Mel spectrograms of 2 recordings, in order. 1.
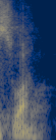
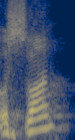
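Kata ini diawali dengan vokal 'i'. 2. Kata ini diawali dengan vokal 'u'. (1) "riwayat Qalun Warash dari Nafi' bisa dibaca dengan iswah" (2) "uswah itu dalam riwayat Hafs"

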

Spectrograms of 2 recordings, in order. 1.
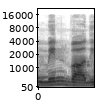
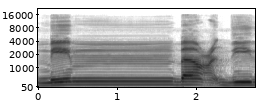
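पहले शब्द का अंत एक सादे n की ध्वनि से होता है। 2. पहले शब्द का अंत एक नासिकीकृत m की ध्वनि से होता है। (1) "यहाँ लफ्ज़ है मिन बादी" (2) "नून को मीम के साथ तब्दील कर देते हैं"

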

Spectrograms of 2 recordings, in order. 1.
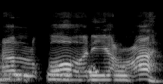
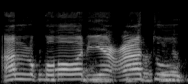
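এই বাক্যাংশটি ছোট 'হ' ধ্বনি দিয়ে শেষ হয়। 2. এই বাক্যাংশটি পূর্ণ 'ত' ধ্বনি দিয়ে শেষ হয়।

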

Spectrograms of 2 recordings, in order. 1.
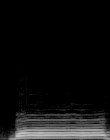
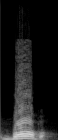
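تُقال الكلمة بطريقة مبالغ فيها. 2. تُقال الكلمة بطريقة طبيعية. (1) "ما اقولش بابا، هو ما بتتقالش كده" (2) "اقول الكلمات زي ما هي بواقعها"

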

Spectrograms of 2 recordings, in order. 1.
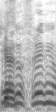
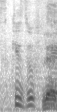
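تبدأ الكلمة بصوت sh. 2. تبدأ الكلمة بصوت sk. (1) "شيزوفرينيا بجد؟" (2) "لا سكيزوفرينيا طبعا"

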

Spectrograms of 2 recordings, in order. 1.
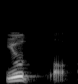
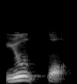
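Pantulan pada t terdengar ringan dan alami. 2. Pantulan pada t terdengar ringan dan alami.

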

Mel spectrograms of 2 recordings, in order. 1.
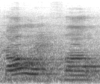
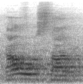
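মাঝের ব্যঞ্জনটি একটি নরম th ধ্বনি। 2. মাঝের ব্যঞ্জনটি একটি শীষের s ধ্বনি। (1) "সঠিকটা হবে কি কাউ তার" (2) "এভাবে আমাদের হয়ে যায়"

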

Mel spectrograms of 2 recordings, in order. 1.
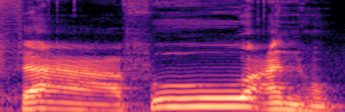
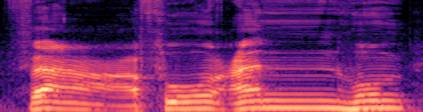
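الحركة بعد الفاء ممدودة. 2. الحركة بعد الفاء قصيرة. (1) "مش فاعفو عنهم" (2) "ليس مدا طبيعيا، فاء مضمومة فقط"

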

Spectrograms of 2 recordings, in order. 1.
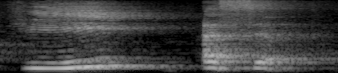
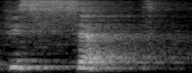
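تُنطق كل كلمة كاملة ومنفصلة. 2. تندمج الكلمتان، فتُحذف الحركة والأداة. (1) "في الأصل" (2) "بالتنغيم الطبيعي، بالحديث الطبيعي"

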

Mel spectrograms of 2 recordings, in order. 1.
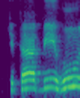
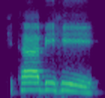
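Kelime u ünlüsüyle biter. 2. Kelime i ünlüsüyle biter. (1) "Kitabihu geçiş çok zor oluyor" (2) "Mesela kitabihi"

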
